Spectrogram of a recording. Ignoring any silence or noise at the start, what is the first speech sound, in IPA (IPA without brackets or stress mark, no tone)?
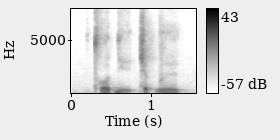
t̪ʰ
